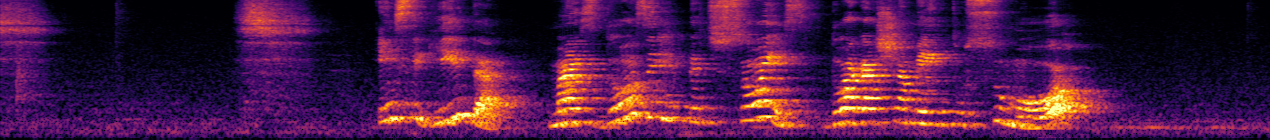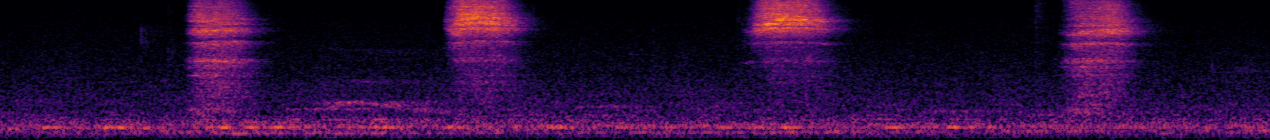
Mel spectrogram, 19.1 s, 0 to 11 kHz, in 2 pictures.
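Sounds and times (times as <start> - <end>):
woman breathing out sharply: 0.0 - 0.5, 10.9 - 12.2, 12.9 - 13.6.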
